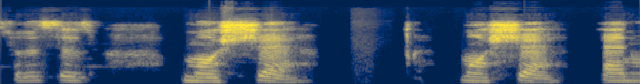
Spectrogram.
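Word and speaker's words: מֹשֶׁה: So this is Moshe. And we know that the accent is on the second syllable because of this trope mark right here. So this is Moshe.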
